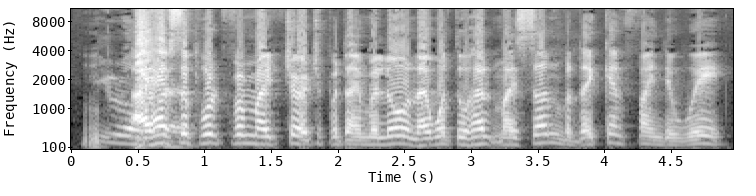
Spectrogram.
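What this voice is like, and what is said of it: Put-on accent voicing a quoted woman. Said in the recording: “See, I have the accent. ... So this is how she sounds in my head.”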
